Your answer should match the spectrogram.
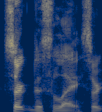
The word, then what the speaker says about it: Cirque du Soleil: Is it Cirque du Soleil? Cirque du Soleil. Thank you. I can never pronounce that What?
